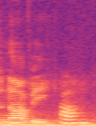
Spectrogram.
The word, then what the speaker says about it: anavi: Anavi, A-N-A-V, pronounced Anavi, is the Jewish term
